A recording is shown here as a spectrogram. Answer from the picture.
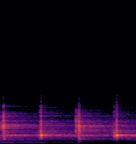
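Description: Clock-like ticking in a slowed pop track, evenly spaced at just under two ticks a second, over a faint held high tone with no other instruments.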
